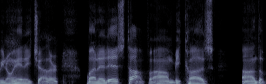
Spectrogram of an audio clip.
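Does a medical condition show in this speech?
Yes: Parkinson's disease; essential tremor about 18 years before, confirmed by DaT scan at University of Rochester; onset about 2018, balance problems, falls, Parkinson's wellness recovery exercises, boxing at Safe at Home; swallowing issues at onset, improved with exercise.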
